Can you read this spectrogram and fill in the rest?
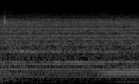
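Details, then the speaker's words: Comgrow filament dryer's small 40x40x10 circulation fan (owner swapped the noisy 12 V fan for a 24 V one to run slower): constant high buzzing hum at a fixed tone. Holding the case or pressing the fan barely damps this vibration buzz. "I've considered some type of sound dampening material but just holding on to the plastic case or pushing down on the fan doesn't seem to be dampening it much"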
